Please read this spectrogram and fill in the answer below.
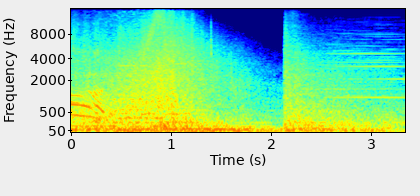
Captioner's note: gunshot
